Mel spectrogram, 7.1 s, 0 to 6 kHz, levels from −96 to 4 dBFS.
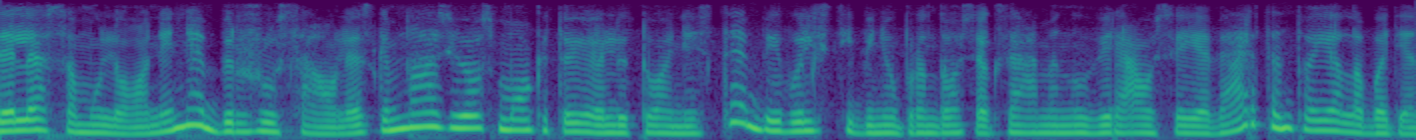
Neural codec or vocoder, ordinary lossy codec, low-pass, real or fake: none; Opus, 32 kbps; 5.4 kHz; real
